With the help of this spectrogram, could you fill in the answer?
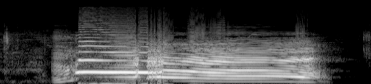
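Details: A cow in a village gives one long, steady moo lasting about two and a half seconds.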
